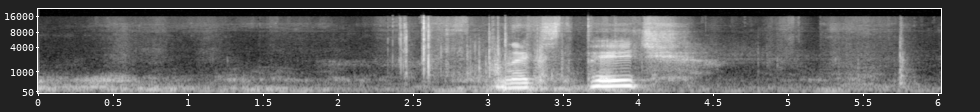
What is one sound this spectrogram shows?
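A magazine page rustles as it is turned.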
